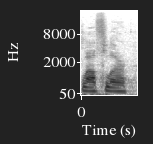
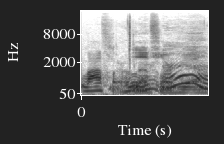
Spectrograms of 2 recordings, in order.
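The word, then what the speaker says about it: Loeffler: were listening ads against luffler um and uh purdue i actually learned learned how to pronounce her name it's luffler not loffler because i heard her say her name on the radio but um and then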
